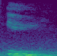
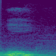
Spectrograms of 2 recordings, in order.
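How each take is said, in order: First: The word starts with a plain vowel. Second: The word starts with a W sound. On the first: The speaker calls it right. "You're not supposed to say the W part" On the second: The speaker calls it wrong. "the one group was called Wu"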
